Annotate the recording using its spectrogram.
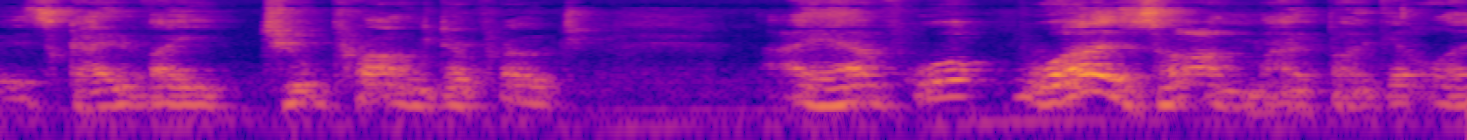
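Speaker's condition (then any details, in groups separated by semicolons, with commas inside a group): Spinocerebellar ataxia; onset double vision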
